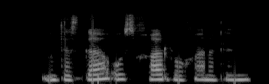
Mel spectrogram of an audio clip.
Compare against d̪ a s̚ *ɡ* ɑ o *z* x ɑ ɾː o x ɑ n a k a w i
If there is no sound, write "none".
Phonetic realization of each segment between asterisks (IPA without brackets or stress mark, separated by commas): ɡ, s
